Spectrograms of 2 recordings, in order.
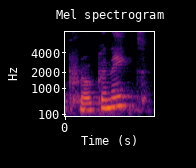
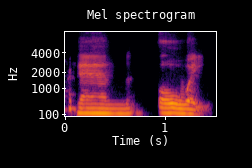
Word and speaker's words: propanoate: maybe you're just mispronouncing it. Yeah. Propanoate. Right? Yeah, that's what I meant. Make sure there's an O there, right?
